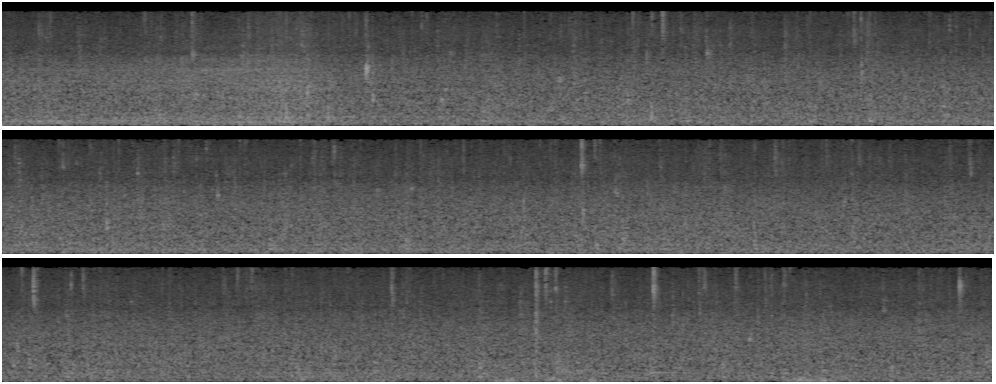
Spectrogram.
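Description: A mountain stream rushes and roars.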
